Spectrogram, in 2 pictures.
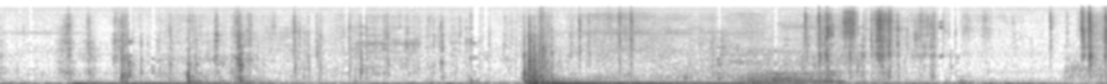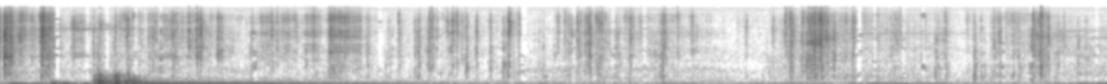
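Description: Foil wrapper of a trading-card pack crinkling and tearing as it is ripped open by hand, faint and intermittent. A dull thump about four seconds in, the loudest sound, and another about nine seconds in.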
